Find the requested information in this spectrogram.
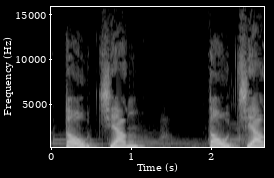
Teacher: the tones are Fourth and first.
